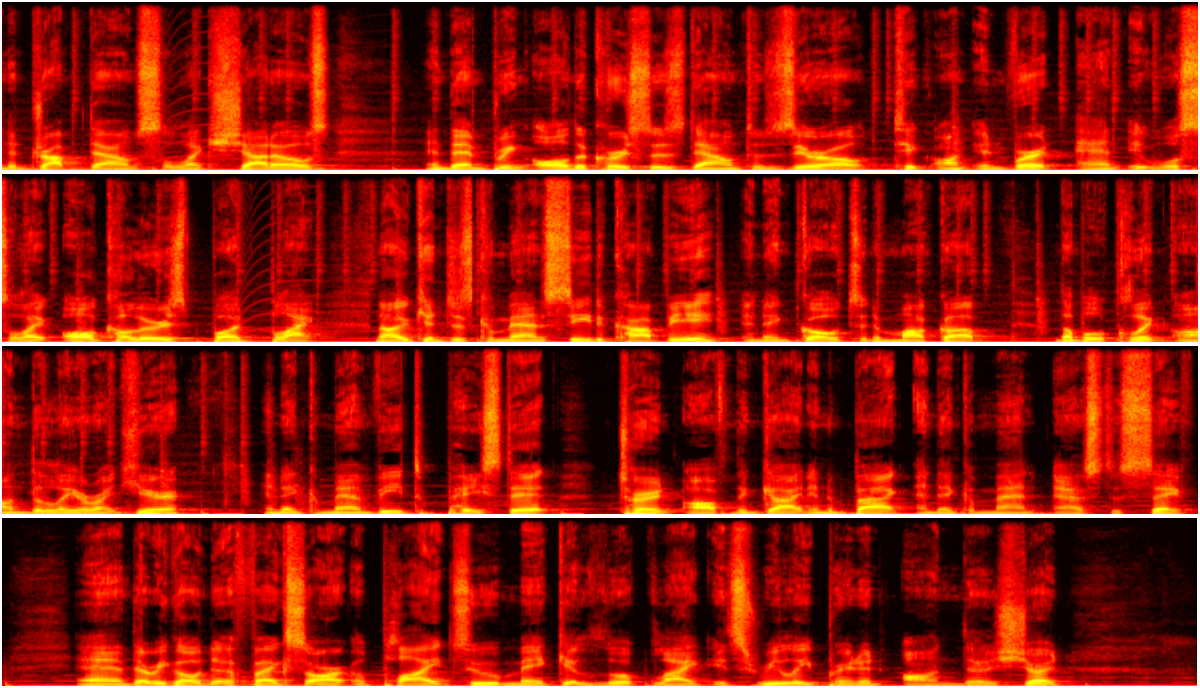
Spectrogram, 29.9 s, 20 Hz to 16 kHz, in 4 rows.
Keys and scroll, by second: 12.2 super+c, 16.7 super+v, 18.4 super+t, 20.0 Return, 22.0 super+s, 25.5 super+w, 27.4 super+1, 28.5 super+=.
